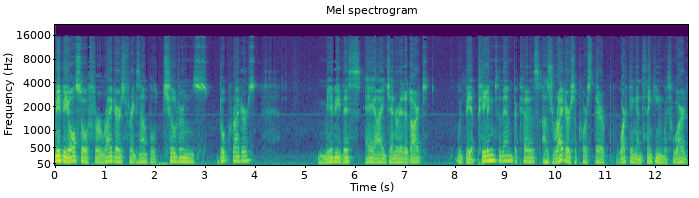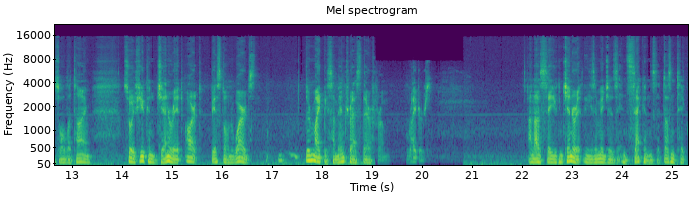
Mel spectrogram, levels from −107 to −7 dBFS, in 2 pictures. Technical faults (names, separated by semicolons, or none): input switched to a poorer device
